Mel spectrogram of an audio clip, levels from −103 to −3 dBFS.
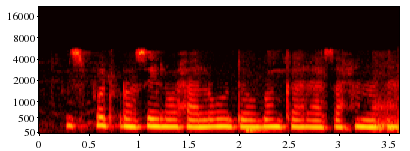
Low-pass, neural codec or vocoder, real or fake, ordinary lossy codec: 5.4 kHz; none; real; none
